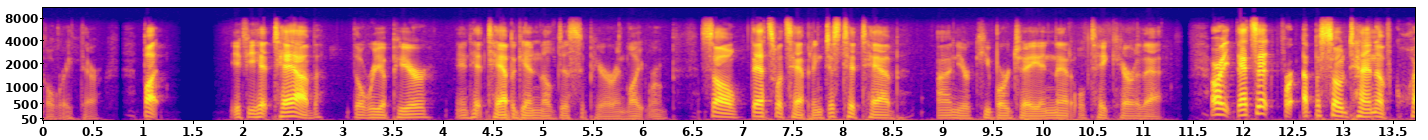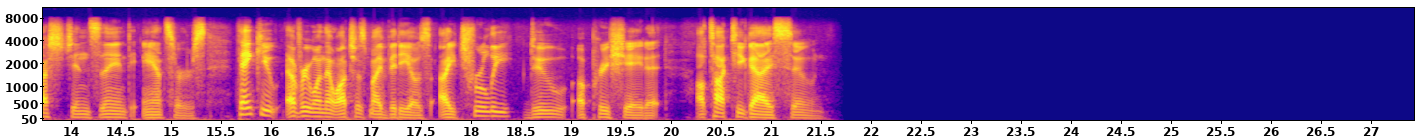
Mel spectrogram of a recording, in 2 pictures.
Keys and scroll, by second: 2.5 Tab, 3.8 Tab, 5.0 Tab.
